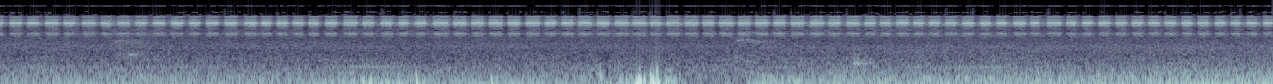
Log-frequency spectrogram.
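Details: Pulsing, sizzling cicada chorus from an Italian park, continuous throughout. Low gusts of wind and a short knock around six seconds. Faint bird notes drift in the background.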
